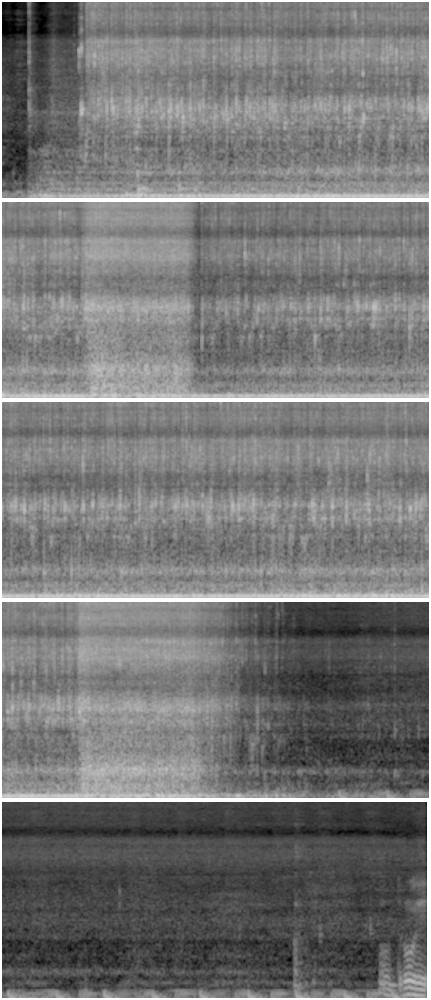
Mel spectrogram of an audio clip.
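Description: A pump pushes flushing liquid through a filter in a Chevrolet Lacetti cooling system: a loud, steady rush of water over a low motor drone runs for about fifteen seconds, then cuts off to quieter background noise.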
